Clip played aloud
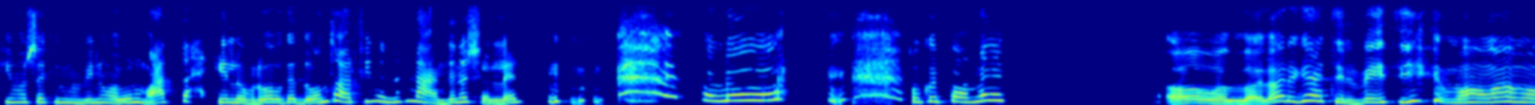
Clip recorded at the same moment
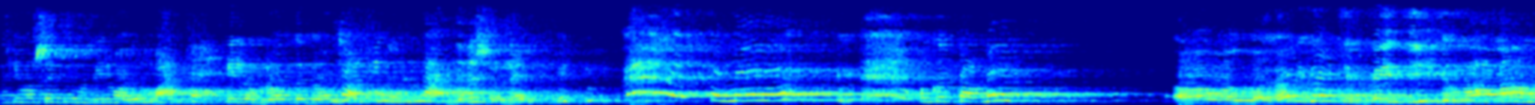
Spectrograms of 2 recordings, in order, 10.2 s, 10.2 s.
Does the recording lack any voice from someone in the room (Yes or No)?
Yes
